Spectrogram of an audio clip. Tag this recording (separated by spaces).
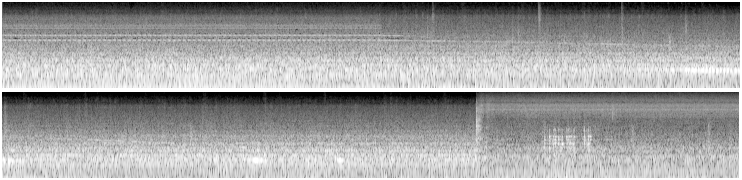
mechanical washing machine sounds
